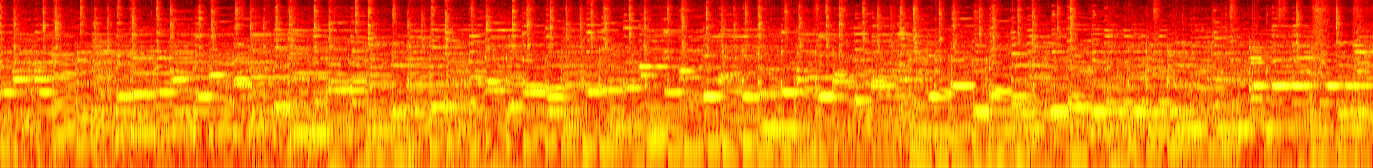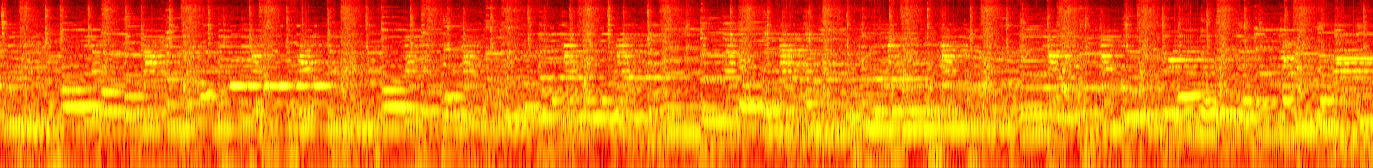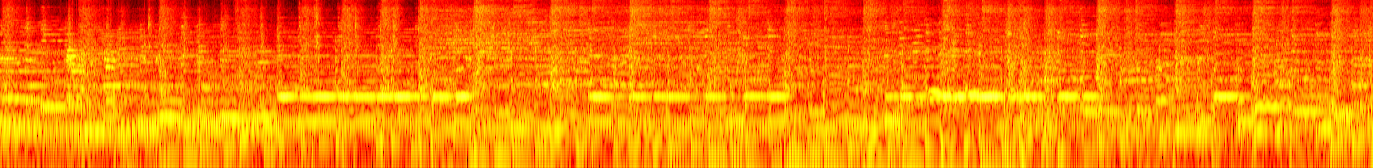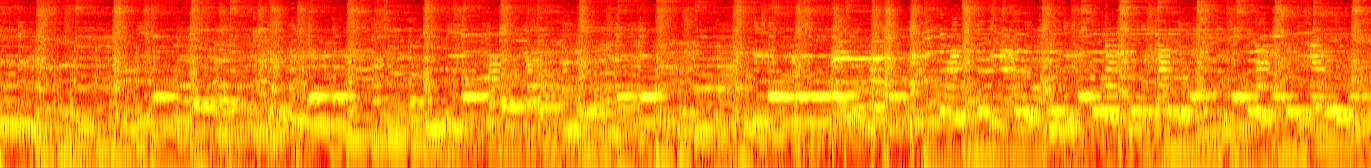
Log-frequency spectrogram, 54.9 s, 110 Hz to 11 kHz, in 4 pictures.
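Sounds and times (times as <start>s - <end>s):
drum beat: 0.0s - 54.9s
guitar: 0.0s - 54.9s
live band playing boogie-woogie: 0.0s - 54.9s.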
